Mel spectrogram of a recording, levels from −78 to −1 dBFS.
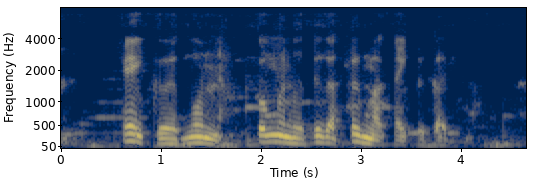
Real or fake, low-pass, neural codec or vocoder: fake; 7.2 kHz; codec, 16 kHz, 2 kbps, X-Codec, HuBERT features, trained on general audio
